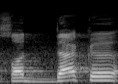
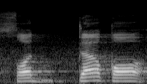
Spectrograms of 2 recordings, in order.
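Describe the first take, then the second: First: The q sound is thin like k. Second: The q sound is thick and deep. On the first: The speaker calls it wrong. "jangan saddaka, tak boleh" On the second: The speaker calls it right. "qaf yang mati qalqalah"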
